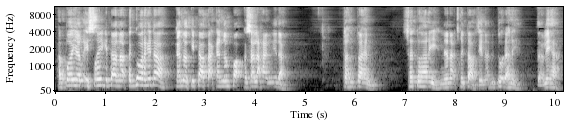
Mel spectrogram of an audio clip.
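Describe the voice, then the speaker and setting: A man's voice: high-pitched, normal speed, fairly bright tone. An older man with a Kedah Malay accent, preaching a sermon and telling stories to the congregation, often turning to address the listeners directly. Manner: storytelling, repeatedly addressing the audience as sirs.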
